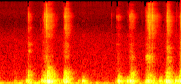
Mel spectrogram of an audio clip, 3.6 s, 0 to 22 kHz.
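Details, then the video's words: Carrot being crunched by Joey, a large pet rabbit of 4.6 kg and over 60 cm, indoors: quick crisp bites come in two bursts with a brief pause between them. "Joey is Eating Carrot and Yawning. Cute Bunny."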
